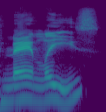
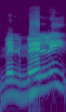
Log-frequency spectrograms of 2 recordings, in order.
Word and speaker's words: Manly: So if anyone comes in here and says Manleys, they're probably going to get timed out. Because no Manleys. No Manleys. There's Manly, there's Manly. You can only spell it M-A-N-L-Y or M-A-N-L-E. Therefore, Manly, which is what we hear at Brookvale every time.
